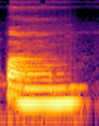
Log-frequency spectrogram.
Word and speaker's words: palm: Next है, अब हम इसे चाल्क नहीं पढ़ेंगे, अब हम इसे पढ़ेंगे चाक, और इसे हम पढ़ेंगे पाम, PALM।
